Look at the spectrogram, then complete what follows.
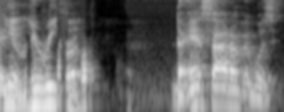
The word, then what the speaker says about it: urethra: Yeah, urethra.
